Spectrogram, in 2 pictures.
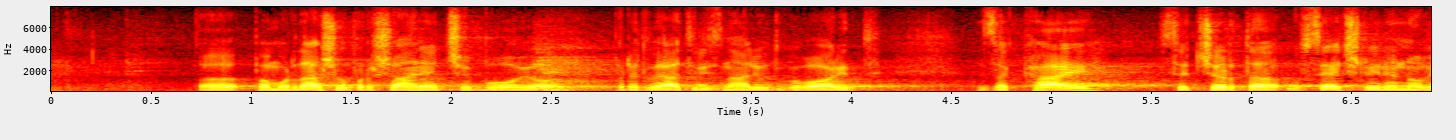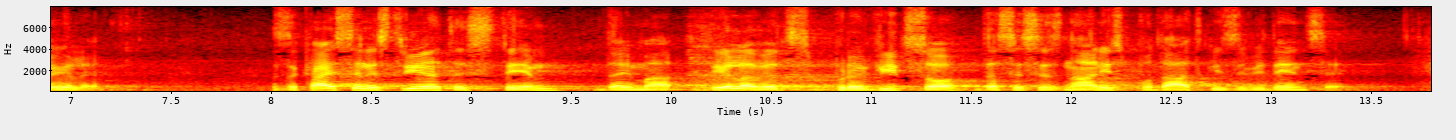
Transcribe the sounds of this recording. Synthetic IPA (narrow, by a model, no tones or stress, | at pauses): pamɔɾd̪aʃɛupɾaʃaːnjɛt͡ʃɛbojɔpɾɛd̪lɛjaːt̪ɛlʲiznaːliɔd̪ɡɔʋɔːɾit̪zakʰajsɛt͡ʃəɾt̪aʔusɛt͡ʃleːnɛnɔʋeːlɛ̰ | zakajsɛnɛst̪ɾinʲjat̪ɛst̪emd̪aimad̪eːlaʋɛt̪spɾaʋit̪sɔd̪asɛsɛznaːnispɔd̪aːt̪kizɛʋid̪ent̪sɛ̰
